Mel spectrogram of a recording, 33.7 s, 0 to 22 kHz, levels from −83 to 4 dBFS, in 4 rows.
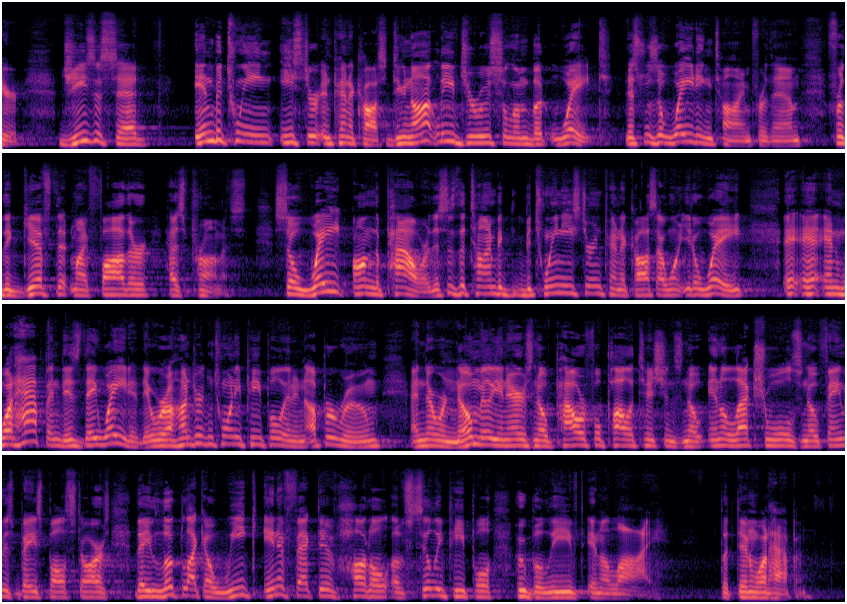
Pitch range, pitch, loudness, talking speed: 145-180 Hz, 160 Hz, -24 LUFS, 165 wpm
